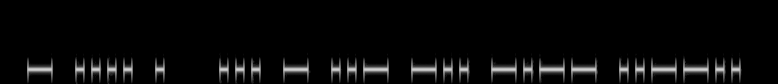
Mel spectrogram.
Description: Morse code, heard as a keyed tone, about 15 wpm, 700 Hz. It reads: THE STUDY?
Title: Sentences from Top 1000 Words - Review Part 2 - 15wpm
